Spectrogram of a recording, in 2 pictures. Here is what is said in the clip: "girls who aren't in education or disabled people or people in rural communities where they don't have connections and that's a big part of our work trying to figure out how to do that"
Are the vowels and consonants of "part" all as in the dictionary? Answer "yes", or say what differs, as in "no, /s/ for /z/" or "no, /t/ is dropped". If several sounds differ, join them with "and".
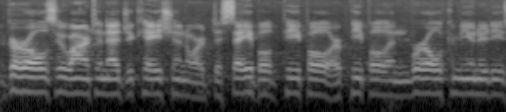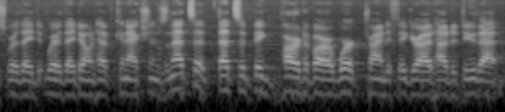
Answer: yes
